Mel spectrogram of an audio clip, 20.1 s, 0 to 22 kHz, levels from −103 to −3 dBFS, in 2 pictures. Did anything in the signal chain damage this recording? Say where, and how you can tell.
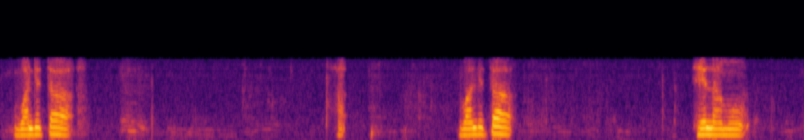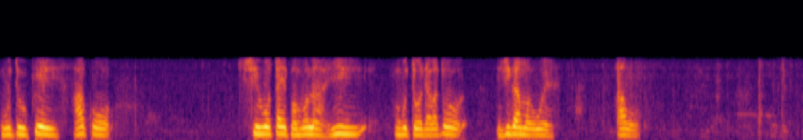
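Yes, at the codec stage: GSM full-rate coding throughout. The speech sounds buzzy and gravelly, nothing is present above 3.8 kHz, and the band sits near 150 Hz to 3.6 kHz. This fits 13 kbps pulse-excited coding.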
